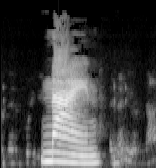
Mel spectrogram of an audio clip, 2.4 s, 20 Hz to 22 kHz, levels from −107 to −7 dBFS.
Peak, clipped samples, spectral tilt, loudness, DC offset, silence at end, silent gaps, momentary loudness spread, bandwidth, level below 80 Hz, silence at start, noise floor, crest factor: 0 dBFS; under 0.1%; -4.5 dB/octave; -14 LUFS; under 0.1%; 0.55 s; none; 17 LU; 15 kHz; -64 dBFS; 0.6 s; -51 dBFS; 18 dB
